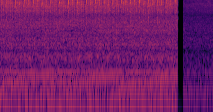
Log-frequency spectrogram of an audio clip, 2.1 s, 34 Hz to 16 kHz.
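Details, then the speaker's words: 2008 Audi Q7 4.2 V8 with a history of misfires, idling after injector replacement and intake valve cleaning: a smooth, even idle with a steady low hum and no misses. Fuel pressure is about 25 bar; the engine is shut off afterward for a leak-down check. "Well, there it is, back together and running again. We're going to let it warm up and check all the fluid levels, and then we're going to recheck the fuel rail pressure and see if it holds now when we shut it down."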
